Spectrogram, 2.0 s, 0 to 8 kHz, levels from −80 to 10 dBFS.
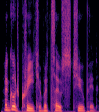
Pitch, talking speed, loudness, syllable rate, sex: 140 Hz, 180 wpm, -19 LUFS, 5.0 syllables/s, male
